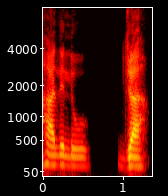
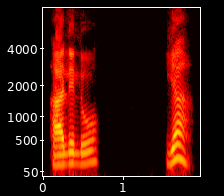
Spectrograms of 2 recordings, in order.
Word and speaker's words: Hallelujah: kasi yung word na Hallelujah Hallelujah Familiar ba kayo sa Hallelujah ang tanong halleluja ba ang ang bigkas niyo doon Hindi hallelu Yeah kasi ang basa diyan ay yeah ganun din ba ang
